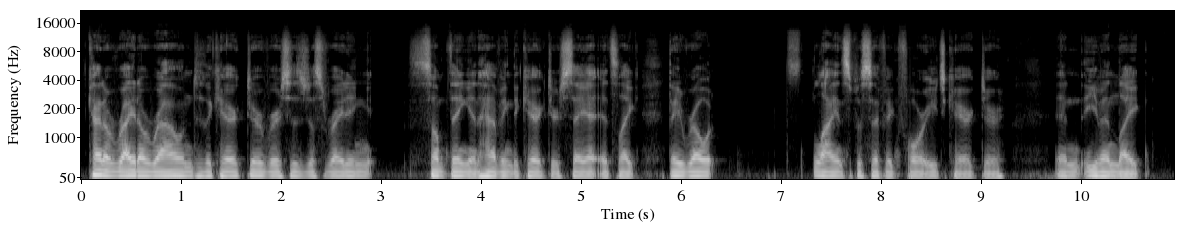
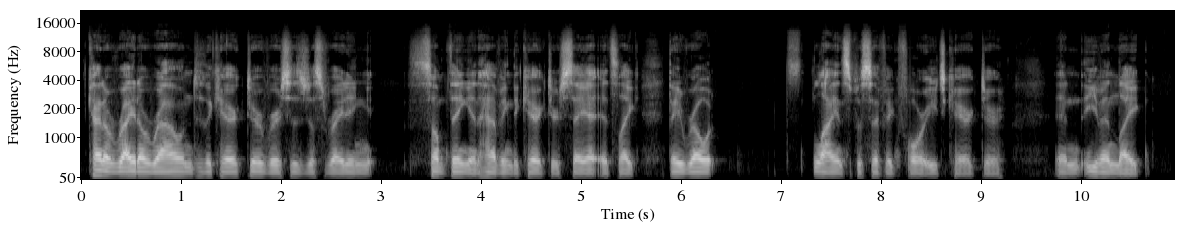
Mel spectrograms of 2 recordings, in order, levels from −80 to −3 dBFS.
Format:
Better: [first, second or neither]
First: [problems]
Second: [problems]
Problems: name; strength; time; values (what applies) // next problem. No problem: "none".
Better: first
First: none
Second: thin; somewhat; fading below 300 Hz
